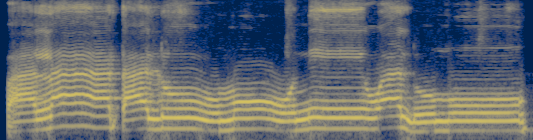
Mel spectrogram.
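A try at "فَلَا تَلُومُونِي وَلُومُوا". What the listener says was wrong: Lu-nya panjang.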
